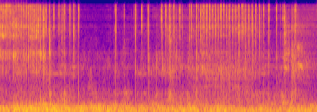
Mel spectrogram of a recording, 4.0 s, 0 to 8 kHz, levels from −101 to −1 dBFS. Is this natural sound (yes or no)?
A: no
